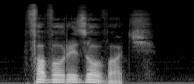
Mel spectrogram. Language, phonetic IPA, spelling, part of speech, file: Polish, [ˌfavɔrɨˈzɔvat͡ɕ], faworyzować, verb, Pl-faworyzować.ogg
